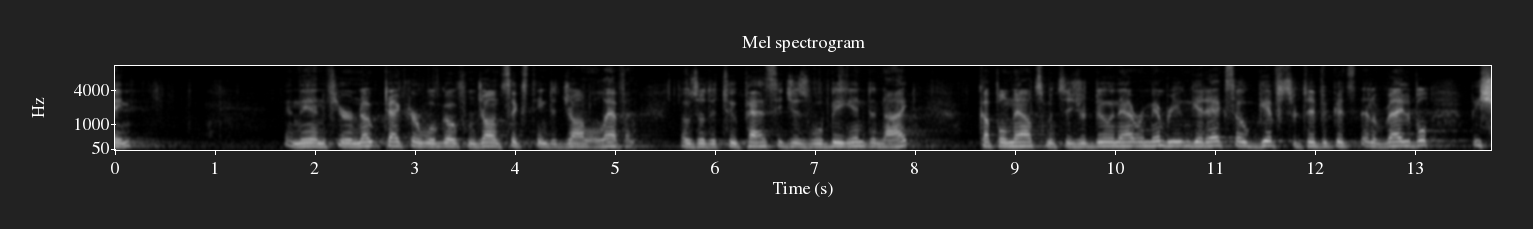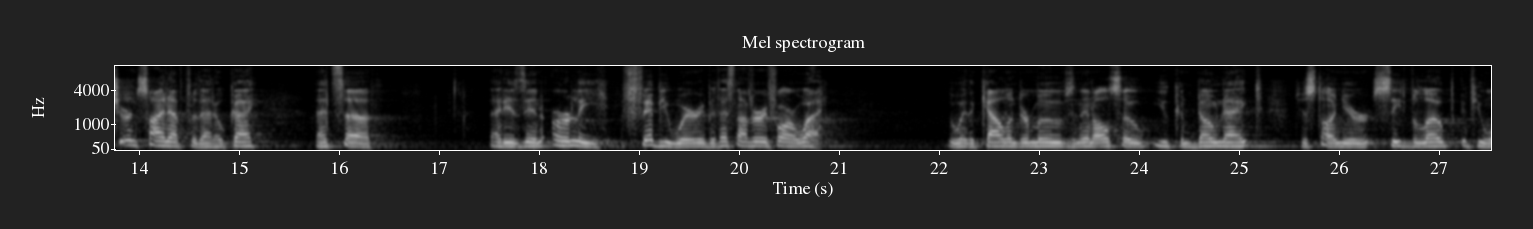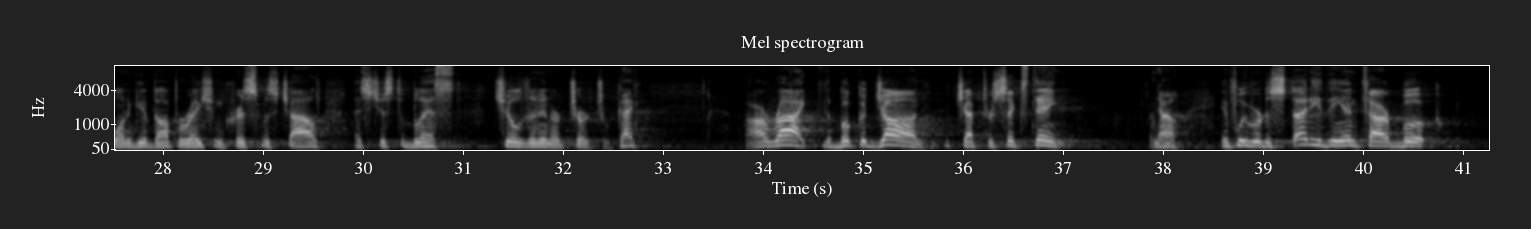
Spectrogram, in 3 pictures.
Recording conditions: live audience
